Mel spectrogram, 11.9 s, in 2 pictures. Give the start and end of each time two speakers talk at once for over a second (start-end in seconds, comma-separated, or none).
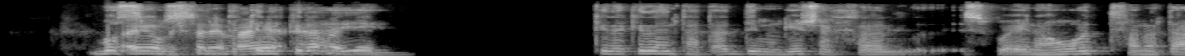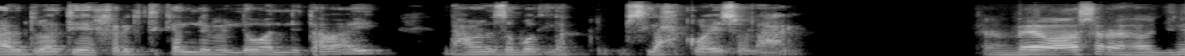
0.6-2.0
